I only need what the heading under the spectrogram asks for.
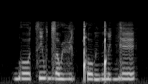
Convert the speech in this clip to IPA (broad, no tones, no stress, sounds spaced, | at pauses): ɡ oː t͡s i w d͡z ʌ w vʲ ʌ ǃ o ɡ ŋ͡ǃ i ɡ e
